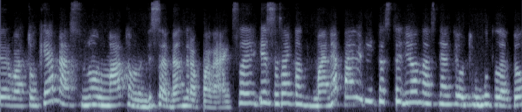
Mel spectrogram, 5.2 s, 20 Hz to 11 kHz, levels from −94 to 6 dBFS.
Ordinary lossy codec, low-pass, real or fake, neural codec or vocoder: Opus, 24 kbps; 9.9 kHz; fake; vocoder, 24 kHz, 100 mel bands, Vocos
